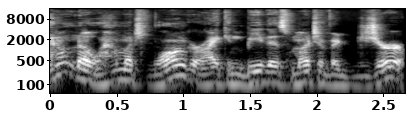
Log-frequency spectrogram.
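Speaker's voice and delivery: quiet, hushed, soft half-whisper. Retelling what was said to a sister during filming: imitating own half-whisper. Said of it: "I whispered to her".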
